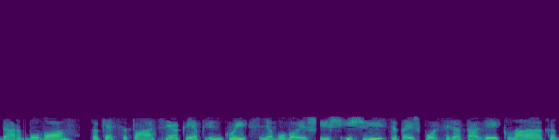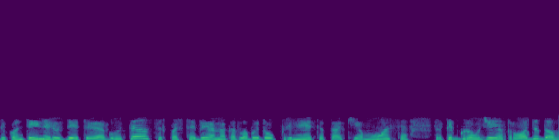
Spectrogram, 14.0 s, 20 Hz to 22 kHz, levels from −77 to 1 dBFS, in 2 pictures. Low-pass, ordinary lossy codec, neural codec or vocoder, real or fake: 3.6 kHz; MP3, 16 kbps; codec, 16 kHz, 6 kbps, DAC; fake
